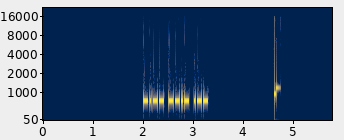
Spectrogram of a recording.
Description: Morse code, heard as a keyed tone, about 38 wpm, 700 Hz. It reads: YQW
